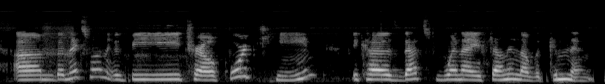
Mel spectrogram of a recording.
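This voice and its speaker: Somewhat breathy, a woman speaks at a fairly slow pace in a fairly high pitch with ordinary pitch variation. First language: Korean. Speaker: trail organization representative. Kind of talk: podcast interview.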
